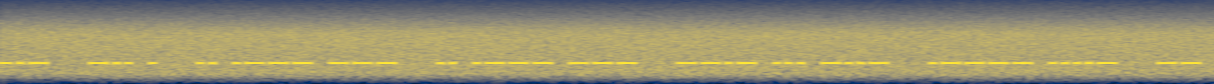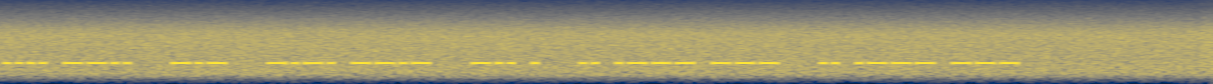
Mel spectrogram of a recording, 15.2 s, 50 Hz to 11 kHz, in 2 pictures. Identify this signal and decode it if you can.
Morse code, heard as a keyed tone, machine-sent, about 32 wpm, 800 Hz, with radio hiss and a squelch burst at the end. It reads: … DE IJO IJO QSX 14 MHZ K CQ DE IJO IJO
